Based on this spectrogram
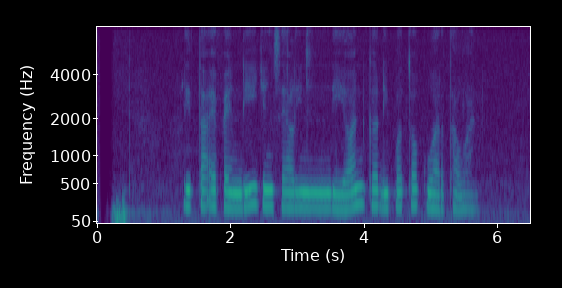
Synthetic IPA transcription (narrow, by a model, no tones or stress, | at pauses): rit̪aʔɛfɛndid͡ʒɨŋsɛlindiɔnkɨrdipɔt̪ɔkuwart̪awan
